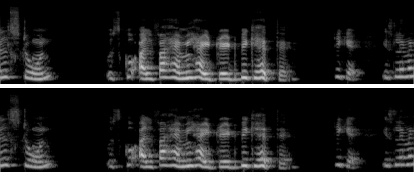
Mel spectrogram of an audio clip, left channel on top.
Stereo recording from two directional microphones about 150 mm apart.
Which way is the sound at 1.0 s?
55° left (ahead or behind).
